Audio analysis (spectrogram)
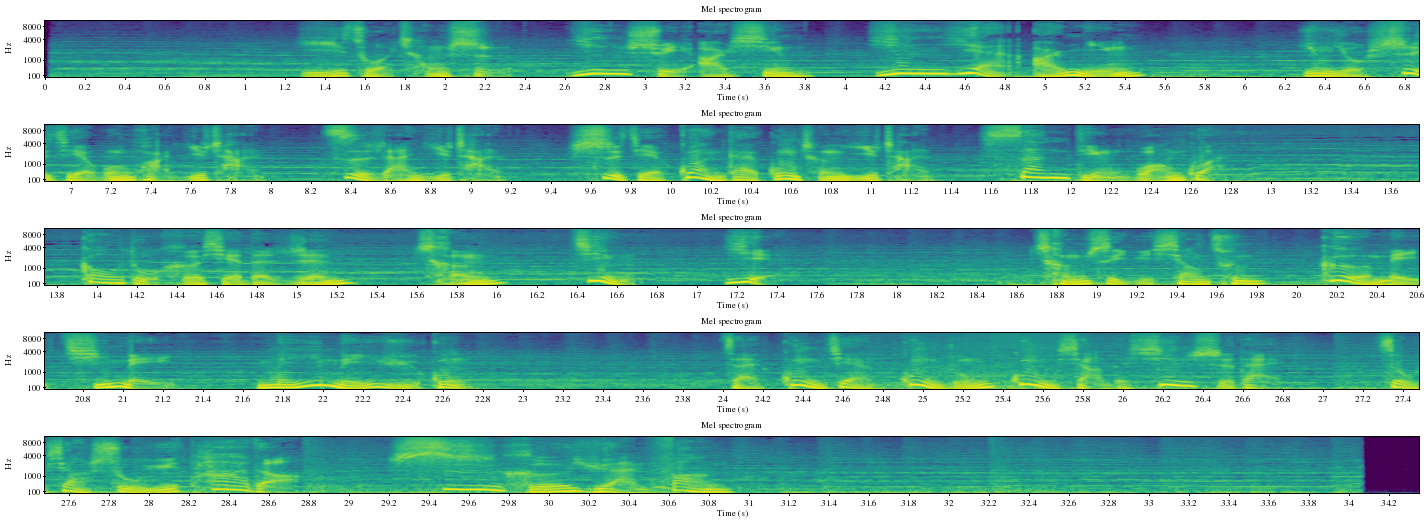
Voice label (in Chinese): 男 宣传 都江堰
